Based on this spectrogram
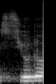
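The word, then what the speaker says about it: pseudo: दूसरा है स्यूडो। ये फिर स्यूडो नहीं है, ये स्यूडो है सिर्फ, तो इसमें पी रहेगा साइलेंट, पर जब स्पेलिंग आप लिखोगे तब आपको स्पेलिंग यही लिखनी पड़ेगी।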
